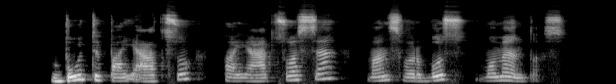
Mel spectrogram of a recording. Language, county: Lithuanian, Kaunas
